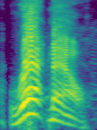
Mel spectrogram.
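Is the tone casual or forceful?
forceful. It is said in a serious, forceful tone. The demand is meant seriously. The speaker calls it right. "get serious"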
